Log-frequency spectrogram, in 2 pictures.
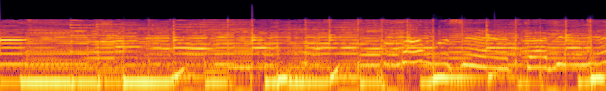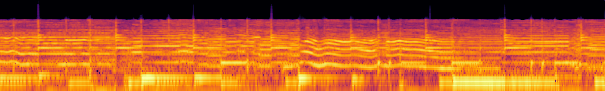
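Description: Hindustani classical vocal performance. A male voice sings wordless melodic runs that bend and glide in pitch, over a tabla keeping time with deep, resonant bayan strokes that sometimes slide in pitch. A harmonium follows the melody, with a tanpura drone beneath.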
